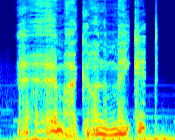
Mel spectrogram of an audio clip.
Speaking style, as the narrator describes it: the boy had asked, his voice barely a whisper

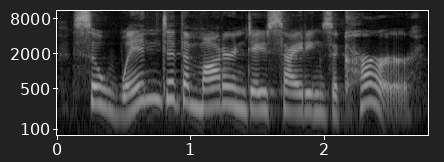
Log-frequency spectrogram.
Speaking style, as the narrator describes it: she asked

